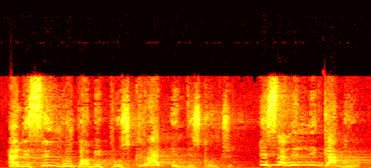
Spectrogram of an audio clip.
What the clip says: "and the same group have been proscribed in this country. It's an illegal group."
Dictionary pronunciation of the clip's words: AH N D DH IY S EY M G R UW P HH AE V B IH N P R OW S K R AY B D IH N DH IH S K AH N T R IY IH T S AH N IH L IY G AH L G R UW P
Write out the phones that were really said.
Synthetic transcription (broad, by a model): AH N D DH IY S EY M G R UW P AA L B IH P R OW S K R AY B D IH N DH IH S K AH N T R IY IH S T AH L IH L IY G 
